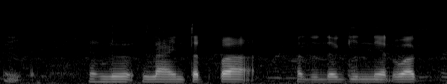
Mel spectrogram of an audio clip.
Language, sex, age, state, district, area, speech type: Manipuri, male, 45-60, Manipur, Thoubal, rural, spontaneous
